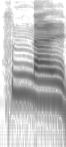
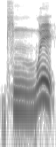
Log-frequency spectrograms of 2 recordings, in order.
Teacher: 앞말의 받침이 니은이 덧나는 겁니다.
